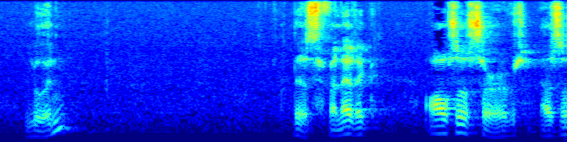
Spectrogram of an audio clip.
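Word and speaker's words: 仑: the idea of arranging things in proper order, pronounced 轮.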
